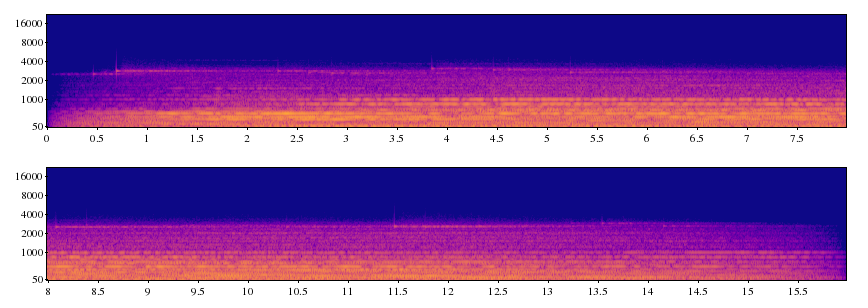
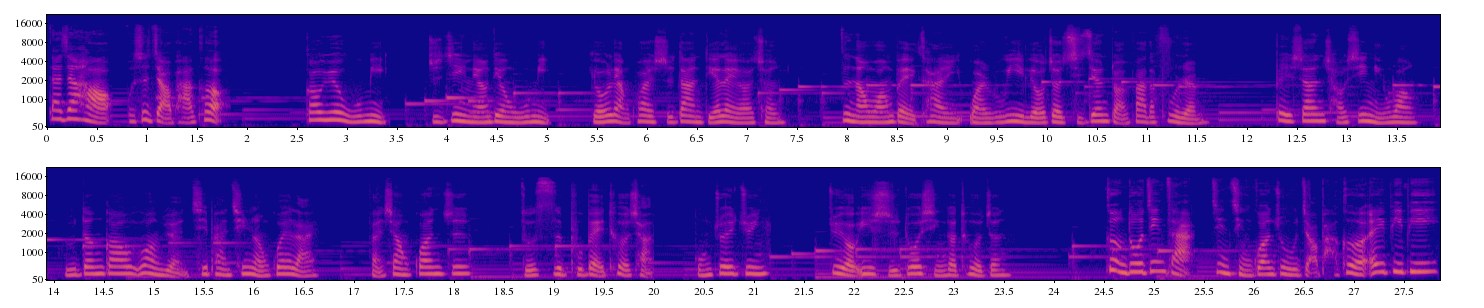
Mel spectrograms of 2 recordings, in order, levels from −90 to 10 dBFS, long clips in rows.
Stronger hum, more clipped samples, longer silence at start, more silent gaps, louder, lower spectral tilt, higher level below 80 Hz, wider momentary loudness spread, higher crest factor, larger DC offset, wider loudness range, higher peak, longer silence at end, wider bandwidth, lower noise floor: neither; neither; first, 0.2 s vs 0.05 s; neither; first, -19 LUFS vs -37 LUFS; first, -9.5 dB/octave vs -6 dB/octave; first, -28 dBFS vs -80 dBFS; about the same, 13 LU vs 13 LU; about the same, 14 dB vs 18 dB; neither; first, 6 LU vs 2 LU; first, -6 dBFS vs -18 dBFS; first, 0.25 s vs 0 s; second, 3.3 kHz vs 15.5 kHz; second, -42 dBFS vs -65 dBFS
